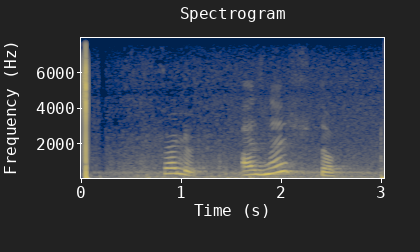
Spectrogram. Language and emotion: Russian, positive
